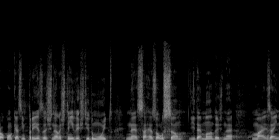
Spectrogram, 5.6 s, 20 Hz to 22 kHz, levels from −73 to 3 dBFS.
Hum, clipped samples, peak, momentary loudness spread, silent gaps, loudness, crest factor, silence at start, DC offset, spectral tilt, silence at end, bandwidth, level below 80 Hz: none; under 0.1%; -14 dBFS; 7 LU; none; -31 LUFS; 16 dB; 0 s; under 0.1%; -3.5 dB/octave; 0 s; 16 kHz; -64 dBFS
